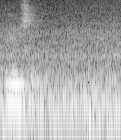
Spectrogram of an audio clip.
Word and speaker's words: bougie: airway exchange catheter and the bougie that's how you say it boujee so anesthesia if they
